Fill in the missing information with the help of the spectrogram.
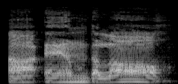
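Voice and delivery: slow, low mock TV judge voice. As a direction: pronounce it like a stern TV judge. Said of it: "Sounds like a T V judge".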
